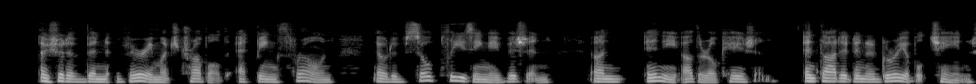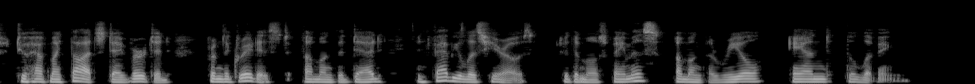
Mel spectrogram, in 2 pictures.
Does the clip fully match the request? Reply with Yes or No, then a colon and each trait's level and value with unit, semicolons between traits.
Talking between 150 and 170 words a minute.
Yes: average, 155 wpm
